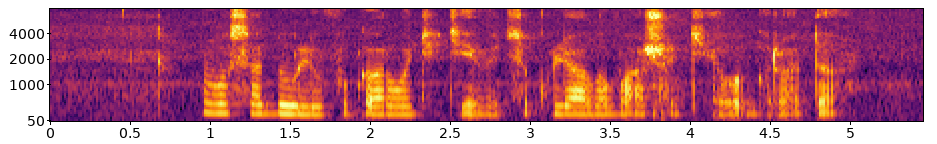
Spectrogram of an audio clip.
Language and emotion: Russian, sad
